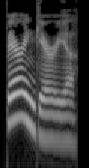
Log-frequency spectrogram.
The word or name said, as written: berengaria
